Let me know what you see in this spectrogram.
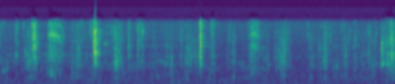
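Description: A person chewing and biting into crispy fried food, with irregular sharp crunches, the loudest about a second and a half in and again about three seconds in.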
